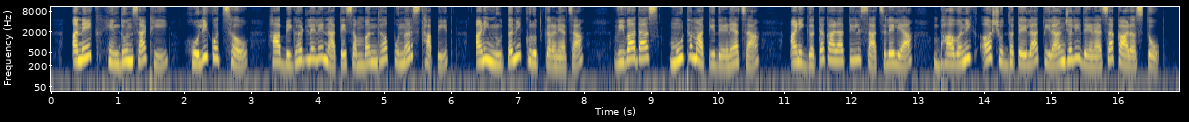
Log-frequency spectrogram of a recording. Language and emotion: Marathi, neutral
